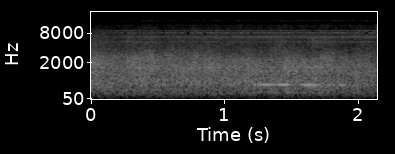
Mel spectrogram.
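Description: Church congregation applauding softly, an even spread of clapping under the pause in the preaching.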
